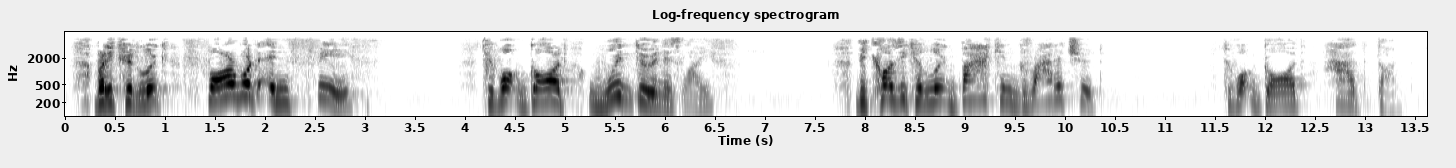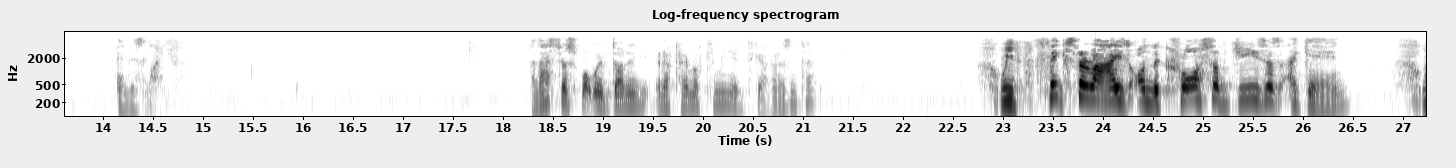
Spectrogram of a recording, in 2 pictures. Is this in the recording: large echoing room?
yes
